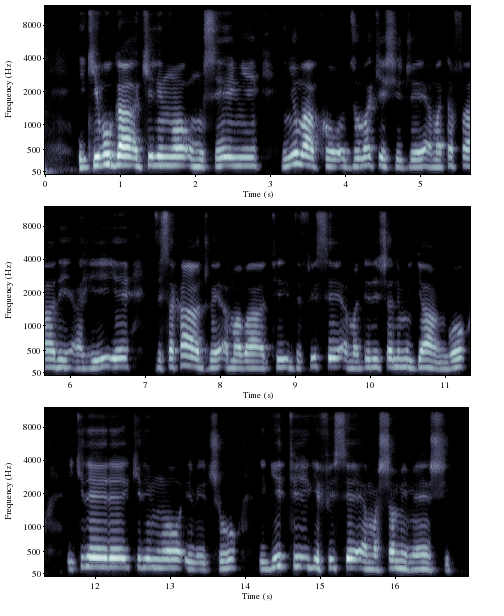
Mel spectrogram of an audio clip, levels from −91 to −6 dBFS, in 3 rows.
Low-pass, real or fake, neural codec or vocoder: 10.8 kHz; fake; codec, 24 kHz, 1.2 kbps, DualCodec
